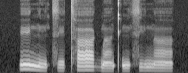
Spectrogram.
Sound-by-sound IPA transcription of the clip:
e˦ n ĩ˨ t͡s e˨ tʰ aː˦ ɡ͡b ã˨ kʼ ĩ˨ s i˦ n ã˦

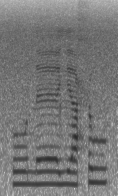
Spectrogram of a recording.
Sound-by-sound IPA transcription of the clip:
o n ɛː lʲ a ħ u

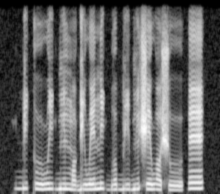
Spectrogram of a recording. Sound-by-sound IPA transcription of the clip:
ɡ͡b i˧ k u˨ w i˧ ɡ͡b ĩ˧ m ɔ˨ ɡ i˨ w e˨˦ n i˦˨ ɡ͡b o˨˦ b i˧ b ĩ˦ ʃ e˦ w ɔ˦˨ ʃ u˨ | ɛ˦

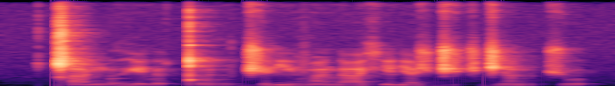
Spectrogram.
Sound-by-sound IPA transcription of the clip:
ǁ a ŋ ɤ ɣ e l ɤ ǃ ɤ r d͡ʒ ə ɾʲ ẽ v ã l a xʲ ã ɾʲ a ʒ d͡ʒ ə t͡ʃ d͡ʒ ã r t͡ʃ ʊ

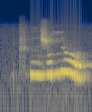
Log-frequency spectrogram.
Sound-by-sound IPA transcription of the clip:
t͡sʰ i ʒ u mʲ o

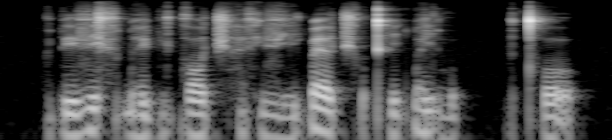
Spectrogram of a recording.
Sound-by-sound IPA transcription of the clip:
pʲ ʊ vʲ a x ɓ ɛ̤ ɪ̯ pʲ ṳ k ɔ t͡ʃʰ ɛ̤ x vʲ ɛ̤ j k͡p ɛ ə̯ t͡ʃʰ ʊ kʰ i k͡p ɛ̤ j ɾ ṳ | tʰ o

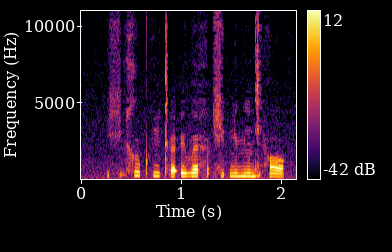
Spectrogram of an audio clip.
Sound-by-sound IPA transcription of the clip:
ç ḭ x ɯ pʰ i kʼ ɛ ʔ e v ɛ h ɛ̃ ʔ ɕ i ʔ ɲ ɯ mʲ ɑ̃ dʲ ɛ h ɑ̃

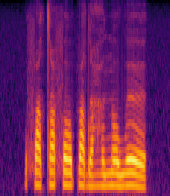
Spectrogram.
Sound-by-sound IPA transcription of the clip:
f ɔ tˤ i f ɔ p o dˤ i ɦ u n ɔ w œ

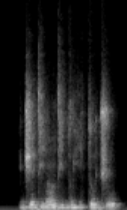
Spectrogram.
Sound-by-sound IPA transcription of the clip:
d͡ʒ ɛ˧ d i˧ l ɔ̃˨ d i˧ d u˧ j i˧ t o˧ d͡ʒ o˨

